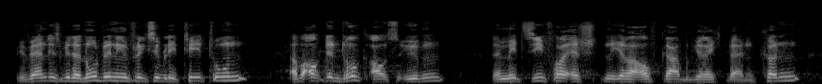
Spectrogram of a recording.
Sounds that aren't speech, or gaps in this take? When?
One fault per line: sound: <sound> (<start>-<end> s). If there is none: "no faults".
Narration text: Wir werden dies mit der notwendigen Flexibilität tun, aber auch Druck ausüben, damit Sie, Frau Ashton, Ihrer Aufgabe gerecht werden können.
no faults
